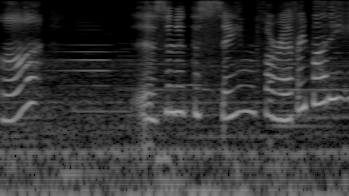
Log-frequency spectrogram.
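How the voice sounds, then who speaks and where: A woman's voice: extremely high pitch, a little slow, over music. A woman voicing an innocent, slightly confused little ghost girl in a video game. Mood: innocent, unbothered.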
